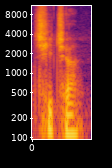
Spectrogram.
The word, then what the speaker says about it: XIXA: Okay, so I have a band called XIXA, it's spelled XIXA. Some people call it Chicha.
